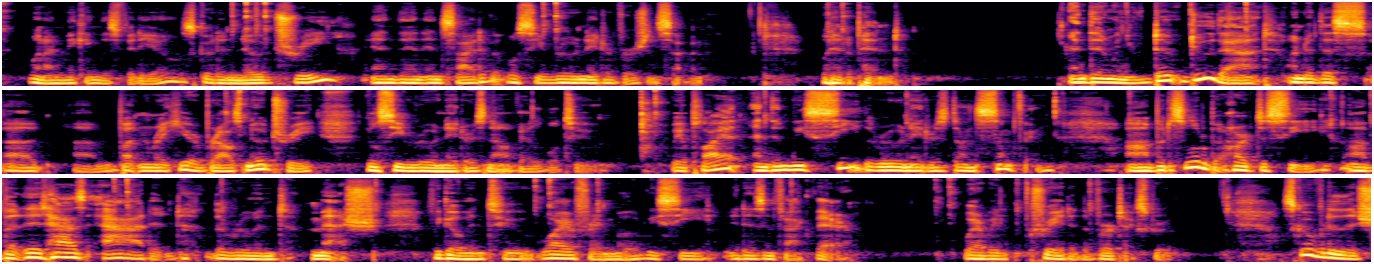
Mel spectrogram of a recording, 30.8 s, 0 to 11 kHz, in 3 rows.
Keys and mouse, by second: 8.9 click, 12.0-15.2 drag, 21.4 click, 24.5 click, 28.1 middle click.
